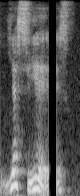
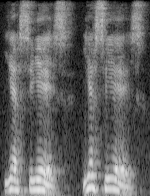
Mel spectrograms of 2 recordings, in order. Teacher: Yeah, but I said yes, he is in the wrong way, because I said yes, he is, like I was disagreeing. So when you agree, keep it quite flat. · So when the intonation raises, it means something's wrong or you're disagreeing. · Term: raised intonation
